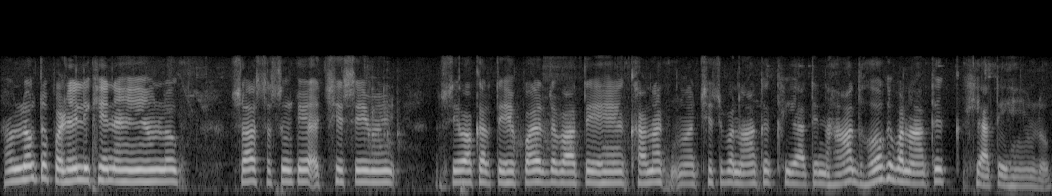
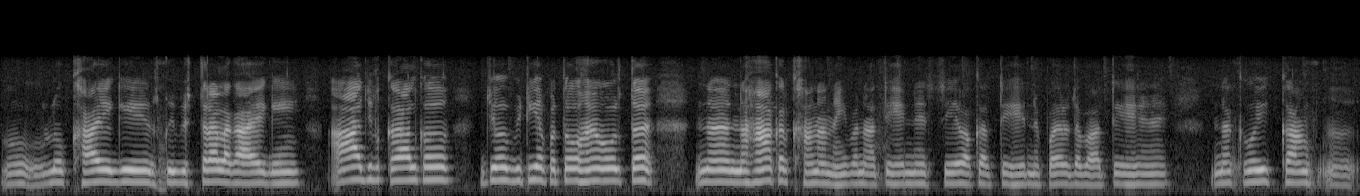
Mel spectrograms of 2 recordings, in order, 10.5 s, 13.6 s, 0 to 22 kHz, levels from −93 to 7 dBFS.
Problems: background sounds at intervals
